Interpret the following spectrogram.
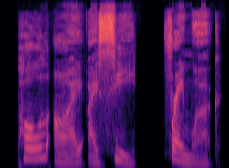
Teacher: Stress the first syllable of policy and the first syllable of framework.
